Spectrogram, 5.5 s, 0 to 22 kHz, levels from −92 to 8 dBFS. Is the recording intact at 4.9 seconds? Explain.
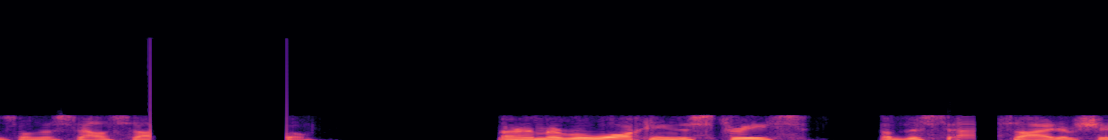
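No. Packets were lost between 4.76 and 5.04 s, about 210 ms in total with a longest gap of 180 ms. The decoder concealed the gaps by extending its last pitch and filter at falling gain, so the speech smears into a fading buzzy, coloured tone. Throughout the clip, heavy G.723.1 coding at 6.3 kbit/s also removes everything above 4 kHz, leaving the sound muffled and hoarse with blurred consonants.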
